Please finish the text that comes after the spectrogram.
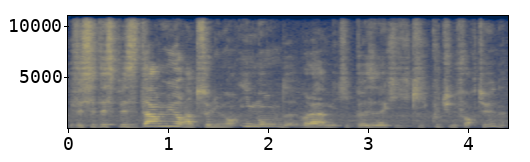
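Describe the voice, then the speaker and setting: A man's voice: a little high, normal speed, darkish tone. A man giving casual let's play commentary in a crude, slangy way, swearing freely. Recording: clearly noisy home recording.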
